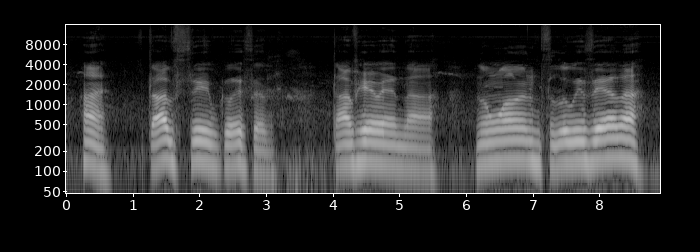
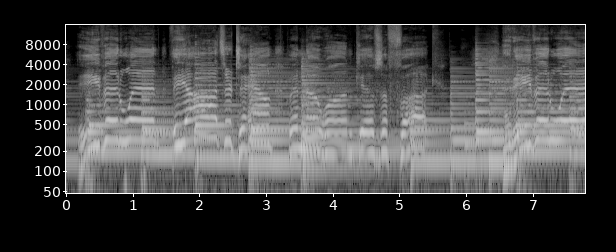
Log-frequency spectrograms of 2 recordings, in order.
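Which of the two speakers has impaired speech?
The first: ALS; wheelchair user.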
